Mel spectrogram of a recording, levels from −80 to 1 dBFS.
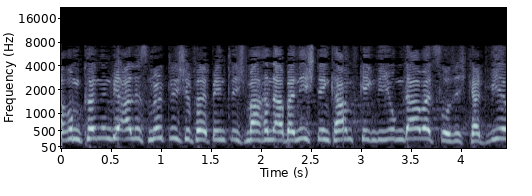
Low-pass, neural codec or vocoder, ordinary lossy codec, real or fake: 7.2 kHz; none; none; real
